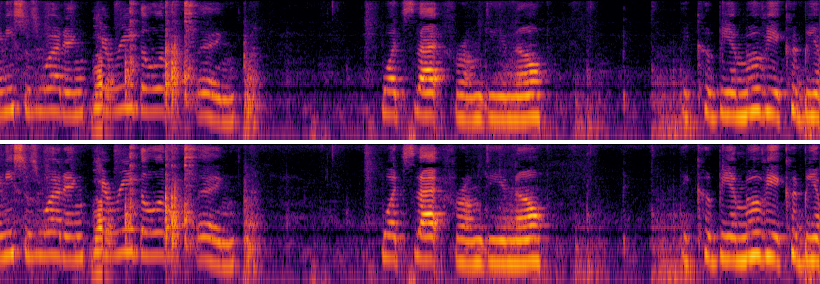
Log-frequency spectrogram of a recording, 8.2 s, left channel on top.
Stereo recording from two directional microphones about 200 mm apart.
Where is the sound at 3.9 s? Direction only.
15° right (ahead or behind).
